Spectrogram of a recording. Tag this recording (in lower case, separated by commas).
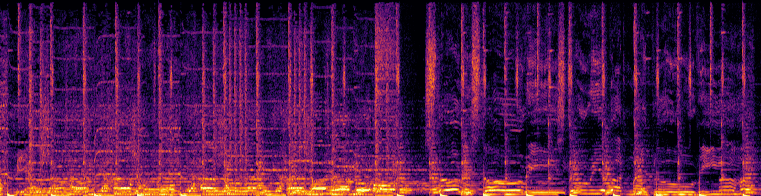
music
